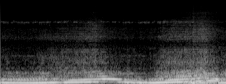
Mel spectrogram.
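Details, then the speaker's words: Holden Commodore V6 Ecotec, $200 cheap car, old exhaust before new 2.5-inch sports exhaust fitted: loud raspy low drone rising and falling with throttle blips, far too loud and open; exhaust leak, broken before the muffler. "so look that's what it sounds like prior to the uh the new exhaust going on a dirty old Commodore sound car"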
